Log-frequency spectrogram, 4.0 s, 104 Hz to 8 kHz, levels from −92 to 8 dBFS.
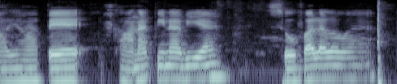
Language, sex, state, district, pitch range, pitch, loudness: Hindi, male, Bihar, East Champaran, 120-140 Hz, 135 Hz, -19 LUFS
